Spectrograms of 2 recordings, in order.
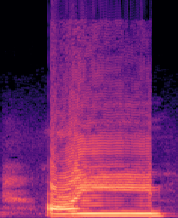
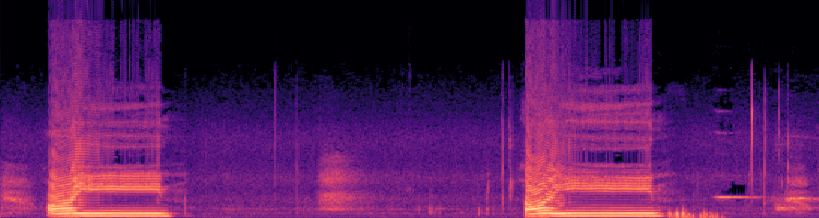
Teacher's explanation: عین، حلق کے درمیان والے حصے سے۔ عین، نرمی سے ادا کیا جاتا ہے۔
